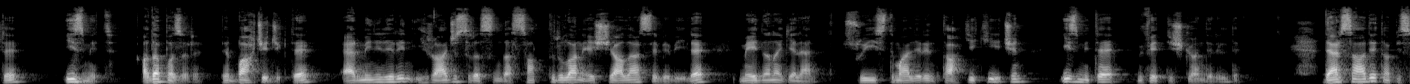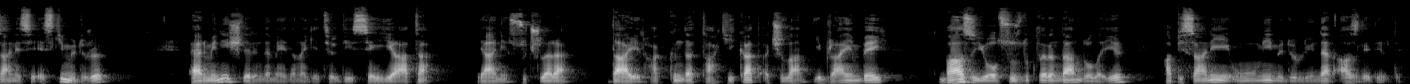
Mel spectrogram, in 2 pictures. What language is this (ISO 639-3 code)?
tur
